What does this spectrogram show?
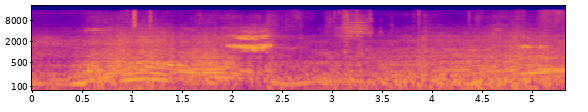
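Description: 1982 Toyota Celica Supra's straight-six engine revving up and down as the car is driven hard off the start line and through a cone course, heard from inside the cabin. A short tyre squeal comes about two seconds in, as the car turns through the cones.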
